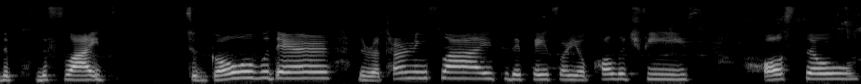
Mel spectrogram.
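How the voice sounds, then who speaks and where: On a very clean recording with a silent background, a woman with a Portuguese accent speaks very slowly at a high pitch, leaving long, frequent pauses. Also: ordinary pitch variation, dry, close sound with no echo. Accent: Portuguese-speaker. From Mozambique. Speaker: vlogger. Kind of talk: casual vlog talk.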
